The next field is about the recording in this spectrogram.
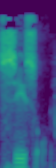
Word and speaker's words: Cecil: That's a rare but not too uncommon name here in America, and most Americans that I know pronounce it Cecil. – But anyway. Yeah, I appreciate that is the American pronunciation.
